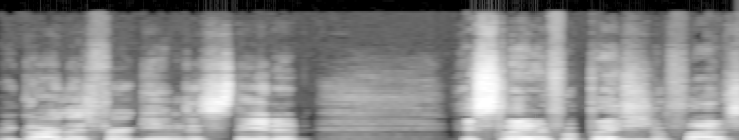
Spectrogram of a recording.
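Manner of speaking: words stretched by a yawn. Narrating a game news video: yawning while talking. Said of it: "sorry, I'm yawning".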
